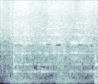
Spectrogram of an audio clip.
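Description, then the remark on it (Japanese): Fried rice sizzles steadily in a wok tossed on a Panasonic IH cooking heater, a dense crackling hiss with soft scraping and shuffling as the pan is tossed, a brief thump near the end. No voices. “パナソニックの IH クッキングヒーターなら、高火力だし、鍋振りもできるもんね。”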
